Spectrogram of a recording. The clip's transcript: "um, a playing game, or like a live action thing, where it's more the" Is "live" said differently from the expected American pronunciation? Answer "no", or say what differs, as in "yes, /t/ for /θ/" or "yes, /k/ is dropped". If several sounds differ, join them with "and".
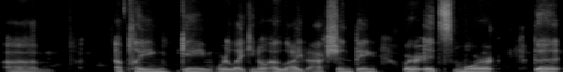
no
